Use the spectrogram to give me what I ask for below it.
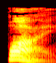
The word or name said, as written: why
